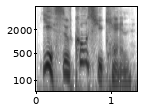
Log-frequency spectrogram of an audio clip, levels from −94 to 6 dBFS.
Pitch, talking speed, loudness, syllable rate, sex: 160 Hz, 220 wpm, -19 LUFS, 5.2 syllables/s, male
